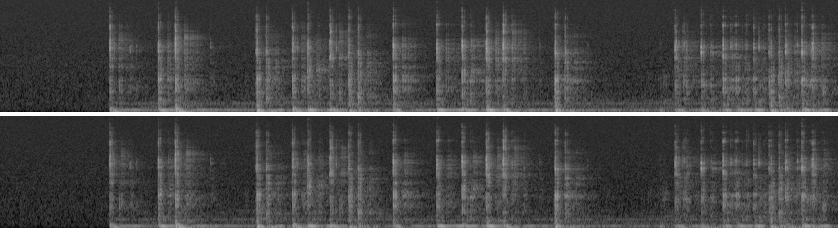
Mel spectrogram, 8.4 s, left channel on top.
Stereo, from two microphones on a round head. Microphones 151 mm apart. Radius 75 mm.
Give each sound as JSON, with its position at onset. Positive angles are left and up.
{"t": 1.1, "sound": "typing on a keyboard", "side_deg": 5, "distance_m": 3.5}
